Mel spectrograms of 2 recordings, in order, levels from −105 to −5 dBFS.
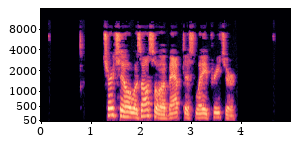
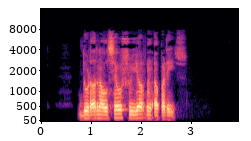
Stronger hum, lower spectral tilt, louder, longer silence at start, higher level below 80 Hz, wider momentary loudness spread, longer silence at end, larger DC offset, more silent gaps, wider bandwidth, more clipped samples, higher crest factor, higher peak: neither; second, -3 dB/octave vs -5.5 dB/octave; about the same, -17 LUFS vs -15 LUFS; about the same, 0.75 s vs 0.75 s; about the same, -64 dBFS vs -60 dBFS; first, 18 LU vs 9 LU; about the same, 1.15 s vs 1.2 s; neither; first, 0.87-1.23 s vs none; first, 9.8 kHz vs 7.6 kHz; neither; about the same, 16 dB vs 16 dB; about the same, -2 dBFS vs -2 dBFS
